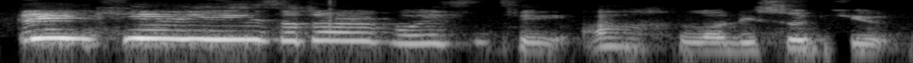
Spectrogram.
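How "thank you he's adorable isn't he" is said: much higher, squeaky pet voice. Real, not acted. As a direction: gush at the cat, quick and high. Cooing at the cat.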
